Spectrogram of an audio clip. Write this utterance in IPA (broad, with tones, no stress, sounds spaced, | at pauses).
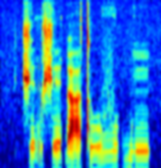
t͡ʃ ɪ˨ r ʃ e˨ ɗ aː˨ t uː˦ v u˦ ɡ͡b ĩ˦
